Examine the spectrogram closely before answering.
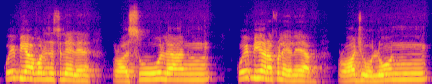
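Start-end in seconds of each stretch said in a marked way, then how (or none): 1.5-2.6 slow رسولن ending on a clear n; audible final noon. Shown as a demonstration. Teacher giving another tanween example, audible final noon. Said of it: "یہ آخر میں نون ساکن کی آواز آ رہی ہے". 4.3-5.3 slow رجلن ending on a clear n; audible final noon. Shown as a demonstration. Teacher giving another tanween example, audible final noon. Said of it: "یہ آخر میں نون ساکن کی آواز آ رہی ہے".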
